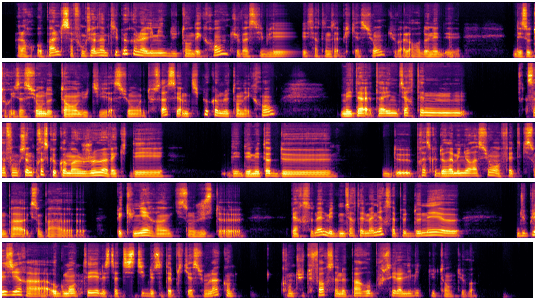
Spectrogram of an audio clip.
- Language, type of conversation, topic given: French, advice, Pourquoi est-ce que je dors mal après avoir utilisé mon téléphone tard le soir ?
- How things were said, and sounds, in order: tapping; other background noise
